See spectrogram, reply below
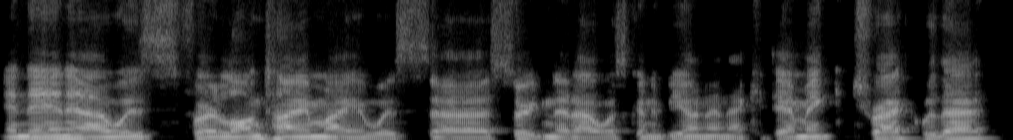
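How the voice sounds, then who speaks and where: Low-voiced Danish man, halting speech. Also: bright, forceful tone. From Denmark. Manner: hesitant, many ums and restarts, laughs lightly. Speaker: guest. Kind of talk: podcast interview.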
